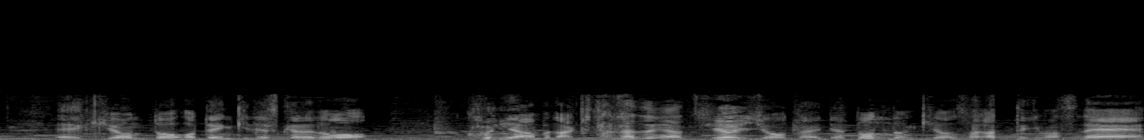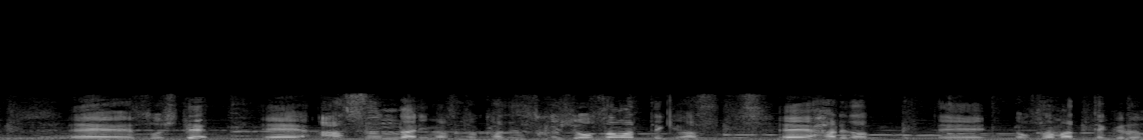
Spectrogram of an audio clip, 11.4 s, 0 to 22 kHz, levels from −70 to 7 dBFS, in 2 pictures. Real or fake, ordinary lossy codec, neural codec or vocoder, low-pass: real; Opus, 64 kbps; none; 7.2 kHz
